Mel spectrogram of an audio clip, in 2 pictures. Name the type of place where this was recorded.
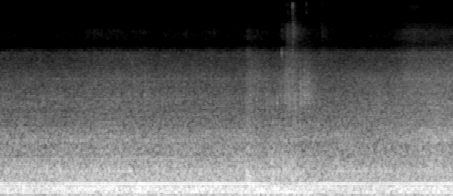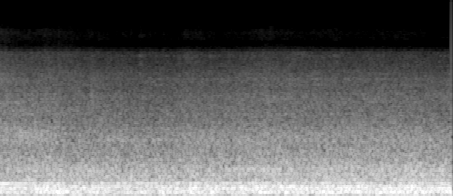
bus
